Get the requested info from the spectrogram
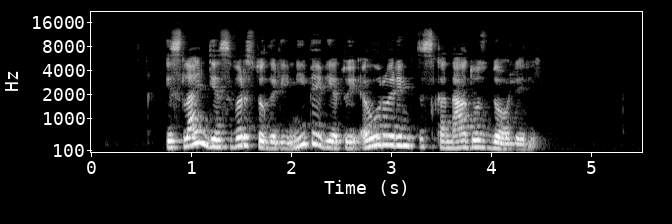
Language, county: Lithuanian, Vilnius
